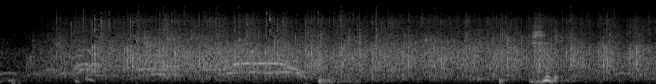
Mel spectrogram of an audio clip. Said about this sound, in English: That was the applause from all the people sitting backstage listening. I love that about this show. Everyone comes and sits backstage and listens to everybody else's set, and it's part of what makes Mountain Stage so special.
